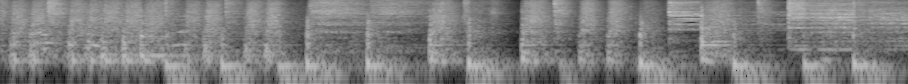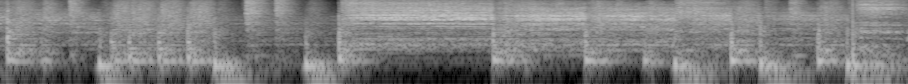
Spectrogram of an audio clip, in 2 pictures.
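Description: A drum kit played fast and hard: dense bass drum and snare hits with fills, and a stretch of cymbal ringing about six seconds in.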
